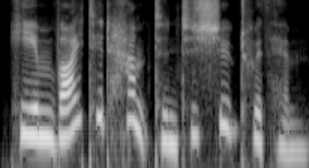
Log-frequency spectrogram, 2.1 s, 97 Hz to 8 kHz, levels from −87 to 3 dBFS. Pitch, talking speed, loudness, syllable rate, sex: 225 Hz, 205 wpm, -19 LUFS, 5.1 syllables/s, female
